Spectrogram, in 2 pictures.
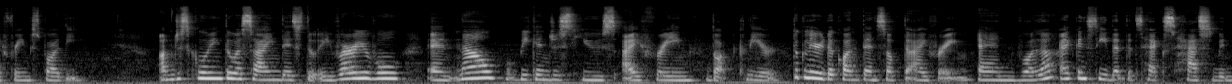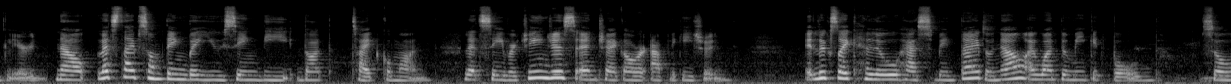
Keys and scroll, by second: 1.1-2.4 typing, 3.8-8.2 typing, 8.4 super+s, 16.1-18.4 typing.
